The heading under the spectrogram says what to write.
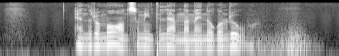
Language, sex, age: Swedish, male, 23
